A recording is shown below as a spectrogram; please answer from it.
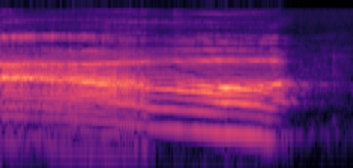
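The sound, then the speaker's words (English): A voice imitates an apple tree groaning with a drawn-out, strained, moaning groan. It holds for nearly two seconds, then fades away. “I've never gone by an apple tree and like heard it groaning. Just like, and imagine going by an apple tree and hearing like,”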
